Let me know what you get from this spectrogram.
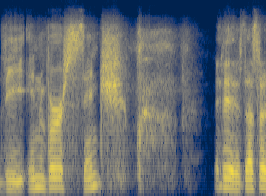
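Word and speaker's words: sinh: a quick note on the inverse cinch the Cinch function which we'll talk about later in the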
